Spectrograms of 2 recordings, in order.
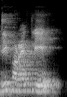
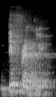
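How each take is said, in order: First: The middle vowel is kept, giving four syllables. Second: The middle vowel is dropped, giving three syllables. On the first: The speaker calls it wrong. "instead of saying differently" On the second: The speaker calls it right. "you have to say differently"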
